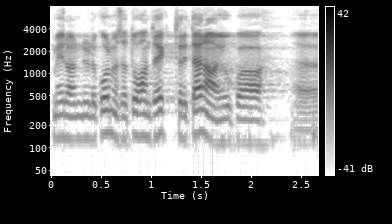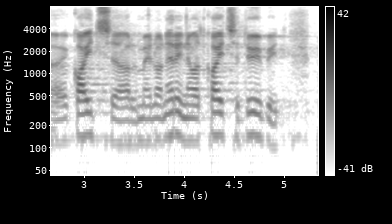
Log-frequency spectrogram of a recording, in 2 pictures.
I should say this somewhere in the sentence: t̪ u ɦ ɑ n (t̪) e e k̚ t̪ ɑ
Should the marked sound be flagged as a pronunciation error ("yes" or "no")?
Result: yes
